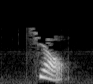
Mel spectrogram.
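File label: "较", Mandarin Chinese; hsk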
